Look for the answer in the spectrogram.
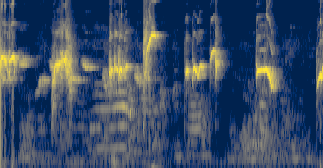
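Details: Greater green leafbird, caged, singing to draw an answer from a rival: rich warbled phrases mixing buzzy chatter and clear slurred whistles, broken by brief pauses, with rising whistled notes near the end.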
